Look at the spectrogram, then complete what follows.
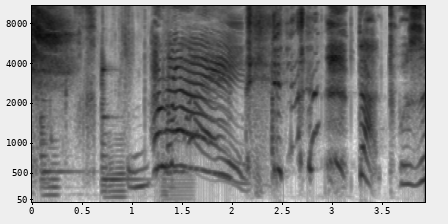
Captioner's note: giggles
